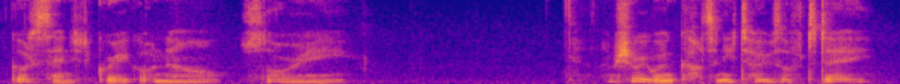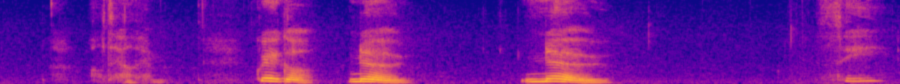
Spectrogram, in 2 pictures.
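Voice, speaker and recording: Woman acting a slow, creaky-voiced flirty vampire. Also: medium pitch, a little mellow, slight background noise. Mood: reassuring. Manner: teasing, slow, often dropping into whispers. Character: cheeky flirtatious female vampire, playful, predatory, teasing humans. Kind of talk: ASMR roleplay, close and soft-spoken.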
